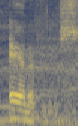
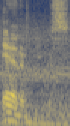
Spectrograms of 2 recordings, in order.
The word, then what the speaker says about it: Anabus3: way it should be this is how to pronounce Ann abuse that's right the band name is Ann abuse since so many people including a member or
